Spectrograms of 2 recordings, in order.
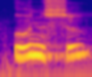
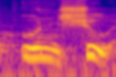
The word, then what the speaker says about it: Unsu: I'm probably gonna go with Unsu or Unshu, as it's originally called. Different styles have different pronunciations. It doesn't really matter.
